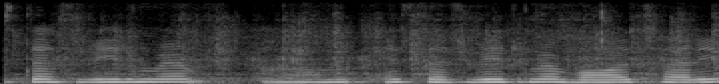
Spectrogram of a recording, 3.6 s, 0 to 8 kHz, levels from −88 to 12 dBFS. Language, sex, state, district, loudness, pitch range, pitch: Hindi, female, Maharashtra, Nagpur, -28 LUFS, 235-250 Hz, 245 Hz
